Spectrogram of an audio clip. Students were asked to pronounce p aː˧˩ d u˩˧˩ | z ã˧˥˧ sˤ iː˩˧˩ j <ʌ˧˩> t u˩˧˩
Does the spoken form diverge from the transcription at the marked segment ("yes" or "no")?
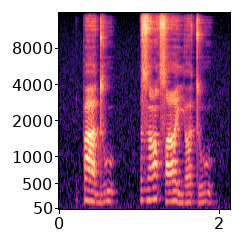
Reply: yes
